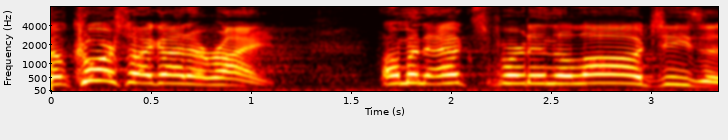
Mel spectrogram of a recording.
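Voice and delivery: mock smug puffed-up tone. Picturing a religious lawyer proud of his answer to jesus: imitating a smug lawyer. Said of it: "puffing his chest out a little bit".

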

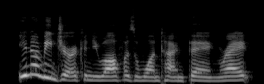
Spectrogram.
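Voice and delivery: dry, unbothered, dead straight delivery with no reaction. Recapping a show scene, acting out the girl's answer to him, imitating a deadpan reply. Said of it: "the girl deadpan looks him in the face and goes".

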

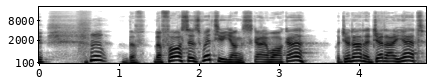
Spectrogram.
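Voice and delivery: high, light, plain everyday speaking voice. Imagining Vader lines said by David Prowse: David Prowse voice. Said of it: "if they were said by David Prowse".

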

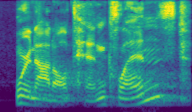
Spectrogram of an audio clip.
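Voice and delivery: mocking, sarcastic, swooping tone. Retelling a story and acting out a line with put-on sarcastic tone. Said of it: "Watch Jesus' sarcasm".

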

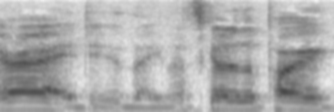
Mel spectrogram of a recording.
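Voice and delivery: ordinary delivery

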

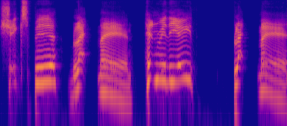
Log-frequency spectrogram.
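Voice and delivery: high-pitched mock street preacher proclaiming.

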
